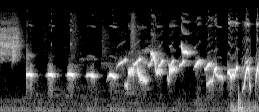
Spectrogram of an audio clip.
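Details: White-rumped shama lure song: four evenly spaced, identical mellow whistles, then a fast tumbling phrase of varied rising and falling whistles, ending with a short rustling noise.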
